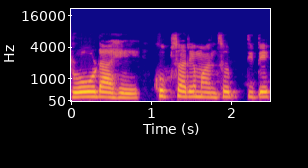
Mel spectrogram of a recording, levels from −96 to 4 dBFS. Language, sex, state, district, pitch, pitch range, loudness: Marathi, female, Maharashtra, Solapur, 215 Hz, 200-220 Hz, -16 LUFS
